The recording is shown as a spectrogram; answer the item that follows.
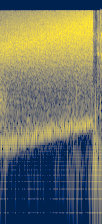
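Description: A rising whoosh sound effect: a hiss of noise with a tone sliding steadily upward, cutting off suddenly near the end.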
